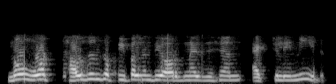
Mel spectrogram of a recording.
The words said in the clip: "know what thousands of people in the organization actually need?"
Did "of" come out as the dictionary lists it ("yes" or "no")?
yes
